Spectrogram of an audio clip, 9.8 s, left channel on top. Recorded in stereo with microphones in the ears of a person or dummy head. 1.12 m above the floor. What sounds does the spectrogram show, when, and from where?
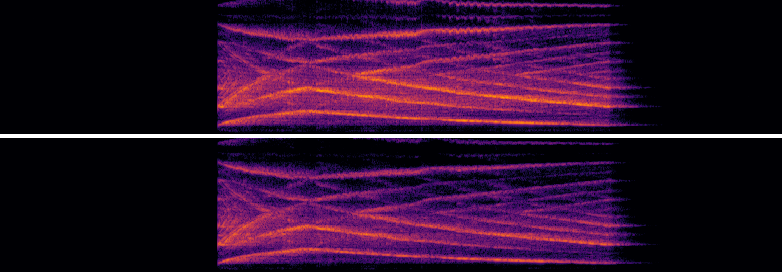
2.7 s a siren: 15° right (ahead or behind), 2 m; by 7.6 s 70° left (ahead or behind), 2.5 m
